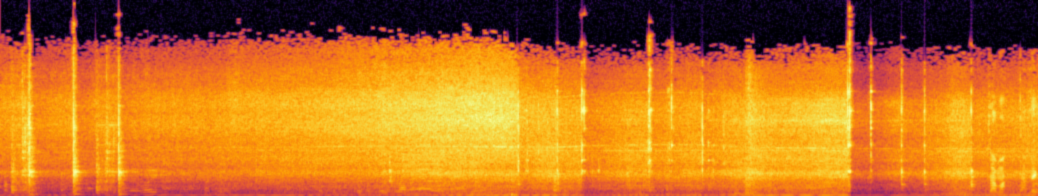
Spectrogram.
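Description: Light metal clicks and knocks as a power hammer's connecting rod big end and its cap are fitted onto the crankshaft. Under them runs a steady hiss, loudest in the middle, and a low hum.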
